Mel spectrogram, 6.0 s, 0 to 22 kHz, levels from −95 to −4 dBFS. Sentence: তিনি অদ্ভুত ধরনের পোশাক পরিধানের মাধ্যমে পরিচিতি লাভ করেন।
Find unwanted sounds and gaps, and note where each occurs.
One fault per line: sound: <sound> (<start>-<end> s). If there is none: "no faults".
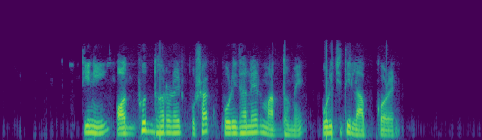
no faults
